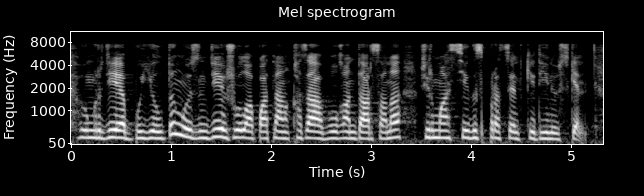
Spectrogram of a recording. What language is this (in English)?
Kazakh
